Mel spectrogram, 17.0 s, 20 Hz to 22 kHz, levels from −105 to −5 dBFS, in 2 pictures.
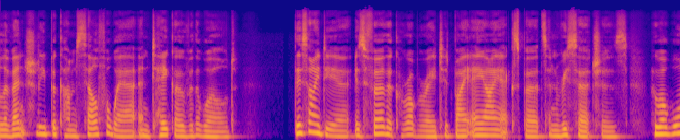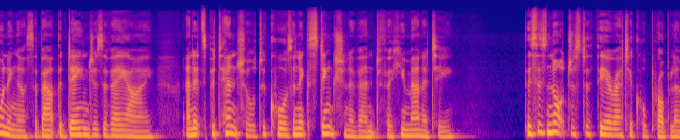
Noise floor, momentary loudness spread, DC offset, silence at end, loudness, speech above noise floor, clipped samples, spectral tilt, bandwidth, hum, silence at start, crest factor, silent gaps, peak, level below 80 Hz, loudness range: -78 dBFS; 7 LU; under 0.1%; 0 s; -29 LUFS; 50 dB; under 0.1%; -4.5 dB/octave; 17 kHz; none; 0 s; 16 dB; 3.55-3.59 s; -12 dBFS; -76 dBFS; 2 LU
